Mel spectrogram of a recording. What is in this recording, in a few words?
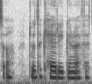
"cerrig", Welsh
